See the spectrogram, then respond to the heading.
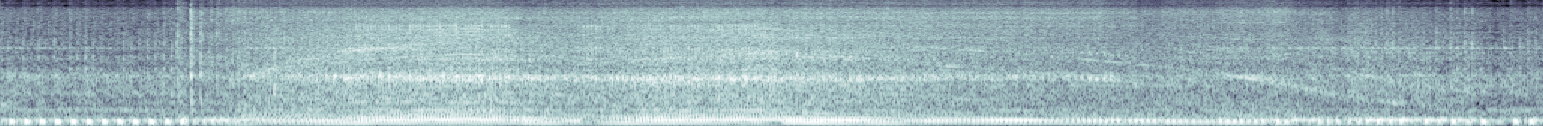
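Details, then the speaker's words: Yamaha Mio J scooter, heavy pull from standstill and at mid throttle but normal at high rpm, revved on the stand. The note swells and sags without crisp pickup: CVT clutch slip at the clamping of the secondary pulley bell. "slip ketika penjepitan di bagian dari lonceng pulinya ini."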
